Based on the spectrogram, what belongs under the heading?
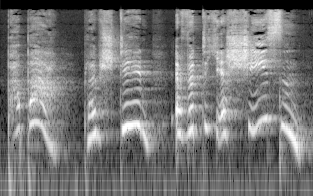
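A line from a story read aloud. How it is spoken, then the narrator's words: Screamed. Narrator (German): schrie William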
